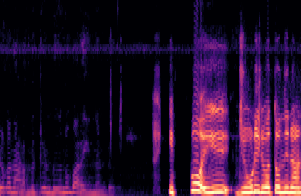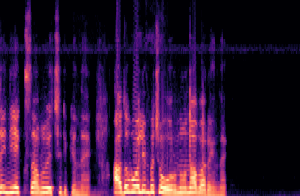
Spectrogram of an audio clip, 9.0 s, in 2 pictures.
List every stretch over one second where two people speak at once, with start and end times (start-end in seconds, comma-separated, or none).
none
